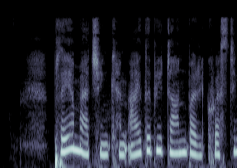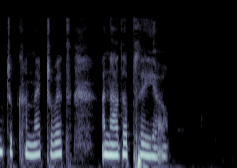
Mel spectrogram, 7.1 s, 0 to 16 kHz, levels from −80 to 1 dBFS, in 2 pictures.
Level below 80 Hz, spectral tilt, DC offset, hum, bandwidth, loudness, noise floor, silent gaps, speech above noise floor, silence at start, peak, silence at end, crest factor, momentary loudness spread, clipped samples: -38 dBFS; -7 dB/octave; under 0.1%; none; 11.5 kHz; -22 LUFS; -77 dBFS; none; 55 dB; 0.5 s; -2 dBFS; 1.05 s; 20 dB; 10 LU; under 0.1%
